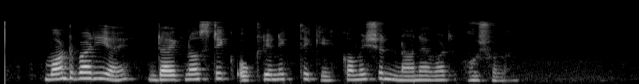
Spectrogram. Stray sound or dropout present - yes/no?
no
